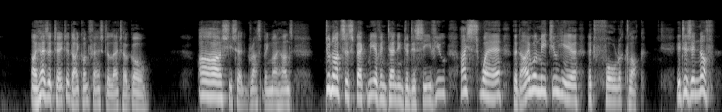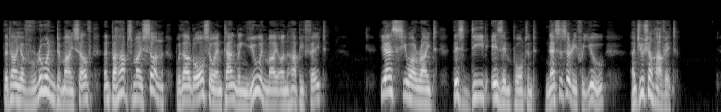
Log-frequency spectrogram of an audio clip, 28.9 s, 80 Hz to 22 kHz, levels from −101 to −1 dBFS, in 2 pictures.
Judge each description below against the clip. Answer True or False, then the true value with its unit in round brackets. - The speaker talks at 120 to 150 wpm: True (145 wpm)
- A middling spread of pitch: False (6.7 semitones)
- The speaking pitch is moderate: True (150 Hz)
